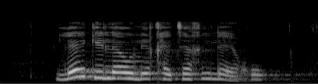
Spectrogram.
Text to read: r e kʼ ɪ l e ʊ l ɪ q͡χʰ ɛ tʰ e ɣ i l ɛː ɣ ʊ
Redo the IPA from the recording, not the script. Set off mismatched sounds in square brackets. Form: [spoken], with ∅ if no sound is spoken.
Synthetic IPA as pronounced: [l] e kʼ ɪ l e ʊ l ɪ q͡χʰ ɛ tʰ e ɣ i l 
